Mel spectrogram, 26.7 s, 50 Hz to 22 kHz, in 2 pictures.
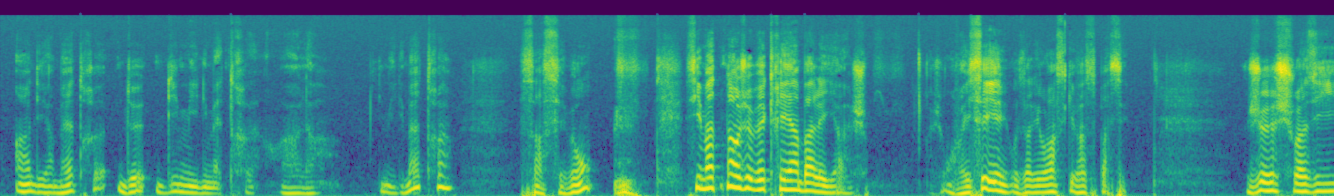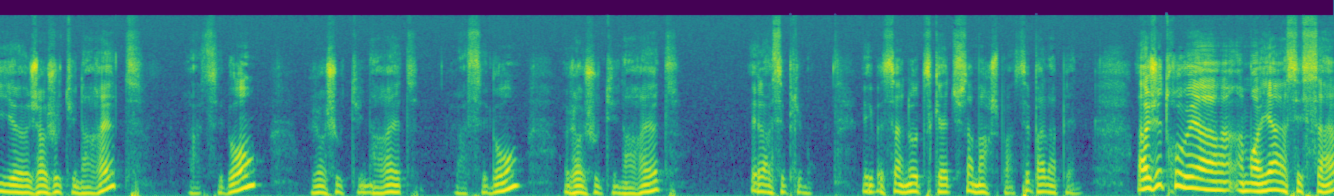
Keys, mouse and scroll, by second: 0.0 click, 0.7 click, 1.8-2.8 typing, 3.6 Return, 4.7 click, 5.9-6.5 drag, 6.9-11.2 drag, 11.3-15.2 drag, 16.4 click, 17.8 click, 18.9 click, 20.6 click, 23.6 click.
